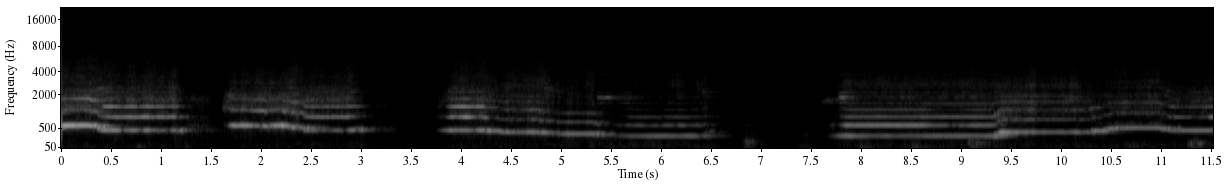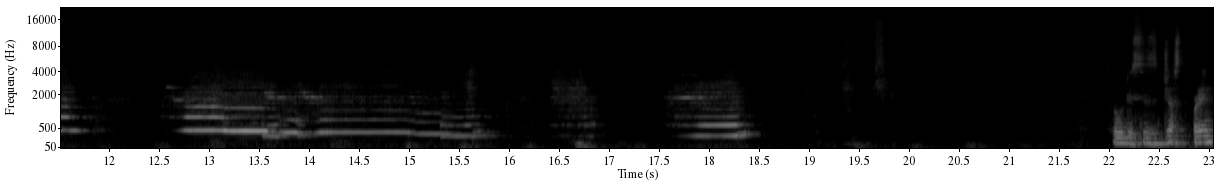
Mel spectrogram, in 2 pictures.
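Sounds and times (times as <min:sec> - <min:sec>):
bamboo flute held notes: 0:07.6 - 0:11.9, 0:12.6 - 0:16.9, 0:17.6 - 0:18.5.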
